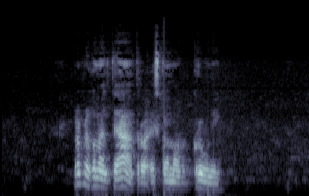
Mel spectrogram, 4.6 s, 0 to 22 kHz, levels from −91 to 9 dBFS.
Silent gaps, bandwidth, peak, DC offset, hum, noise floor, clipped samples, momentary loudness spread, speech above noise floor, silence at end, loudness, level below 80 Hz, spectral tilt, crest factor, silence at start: none; 12 kHz; -6 dBFS; under 0.1%; none; -69 dBFS; under 0.1%; 10 LU; 47 dB; 1.35 s; -23 LUFS; -66 dBFS; -3 dB/octave; 20 dB; 1.1 s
